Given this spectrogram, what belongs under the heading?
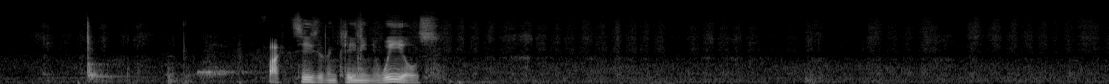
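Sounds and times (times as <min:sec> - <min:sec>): brush scrubbing metal exhaust tip: 0:02.9 - 0:11.0.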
